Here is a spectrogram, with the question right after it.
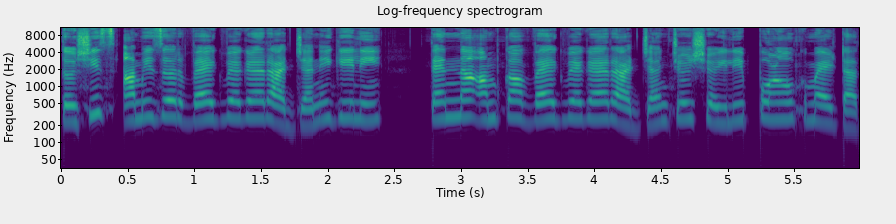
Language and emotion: Goan Konkani, neutral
